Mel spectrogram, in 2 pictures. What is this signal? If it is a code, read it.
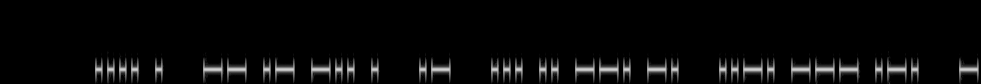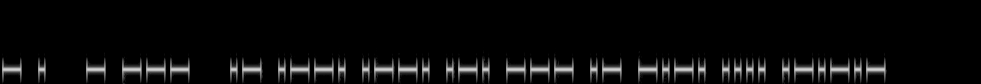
Morse code, heard as a keyed tone, about 20 wpm, 700 Hz. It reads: HE MADE A SIGN FOR ME TO APPROACH.
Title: Sentences from Top 1000 Words - Review Part 6 - 20wpm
